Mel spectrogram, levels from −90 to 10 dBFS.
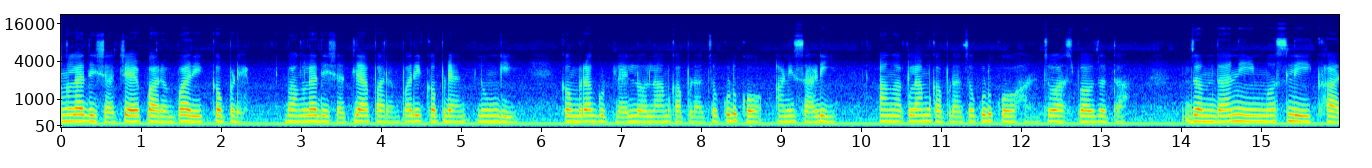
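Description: No technical faults are audible anywhere in the recording.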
